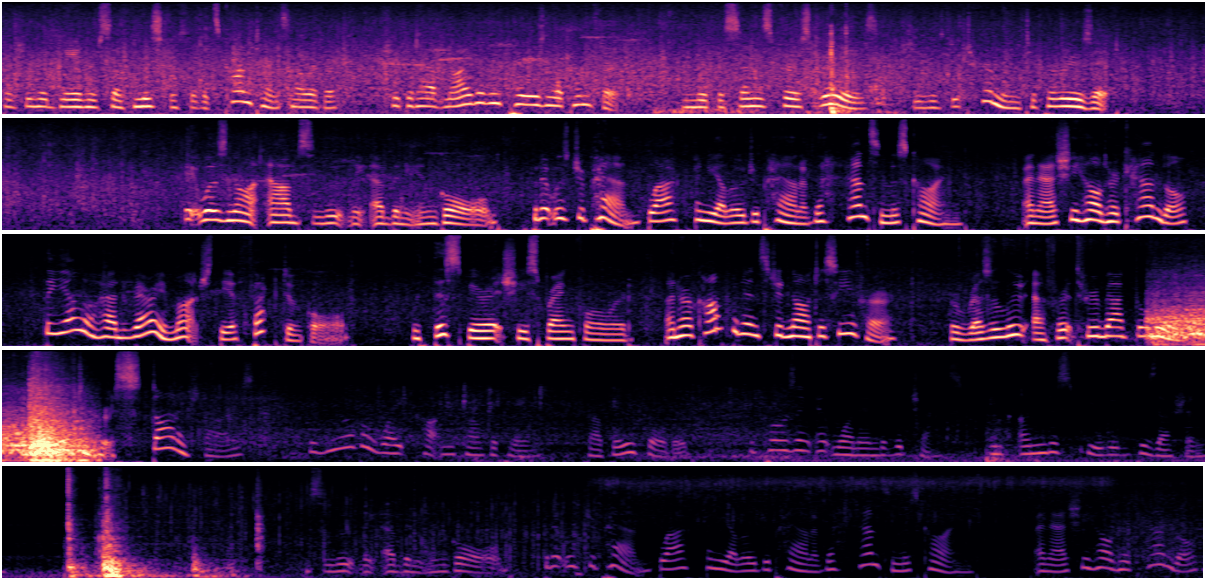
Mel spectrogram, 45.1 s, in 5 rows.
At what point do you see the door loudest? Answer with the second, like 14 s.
27 s.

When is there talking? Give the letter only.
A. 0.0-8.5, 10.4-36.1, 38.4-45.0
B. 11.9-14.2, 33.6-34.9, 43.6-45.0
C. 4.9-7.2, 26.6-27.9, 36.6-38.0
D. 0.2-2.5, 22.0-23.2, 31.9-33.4
A.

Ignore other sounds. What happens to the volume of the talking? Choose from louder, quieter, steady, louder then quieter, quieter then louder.
quieter.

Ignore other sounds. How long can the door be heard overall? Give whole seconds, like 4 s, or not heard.
5 s.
